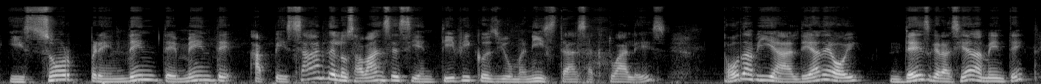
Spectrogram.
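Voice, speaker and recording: A man speaks slowly and deliberately. He sounds like a guest lecturing on a religious radio program, laying out each point in a measured way. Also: on the high side, darkish tone. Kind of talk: slow explanatory religious radio talk.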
